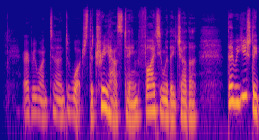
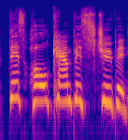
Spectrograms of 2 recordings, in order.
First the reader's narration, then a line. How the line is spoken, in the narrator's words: yelled Brandon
